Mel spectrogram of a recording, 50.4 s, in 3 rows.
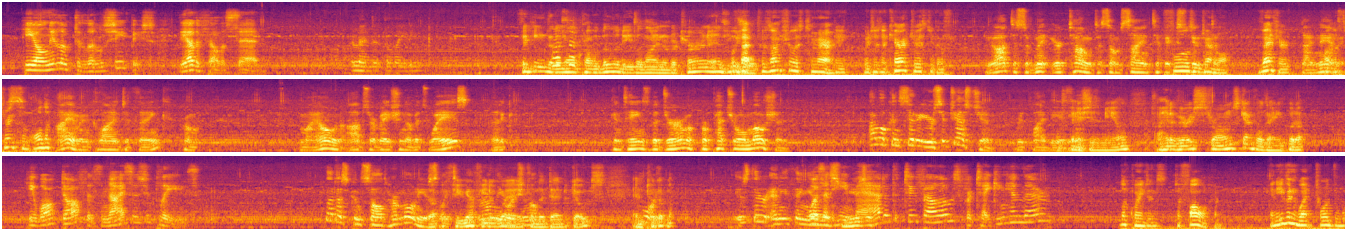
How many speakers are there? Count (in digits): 5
